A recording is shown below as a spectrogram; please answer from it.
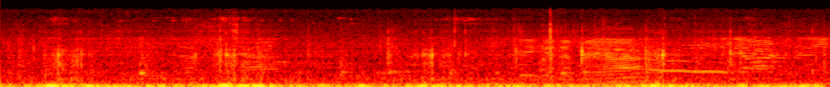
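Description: Footsteps of several people on a hard outdoor staircase, short footfalls about every half second, with a person's voice briefly near the end.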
